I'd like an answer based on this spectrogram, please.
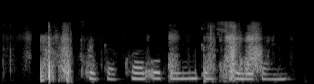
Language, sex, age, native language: Icelandic, female, 11, Icelandic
